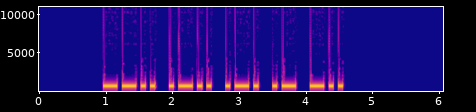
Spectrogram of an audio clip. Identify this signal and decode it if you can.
Morse code, heard as a keyed tone, about 17 wpm, 700 Hz. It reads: ZLRAD
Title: Code Groups - 5 Letter:Numbers - 17wpm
